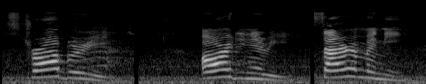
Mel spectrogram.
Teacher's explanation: the British people use the schwa and tend to drop the vowel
